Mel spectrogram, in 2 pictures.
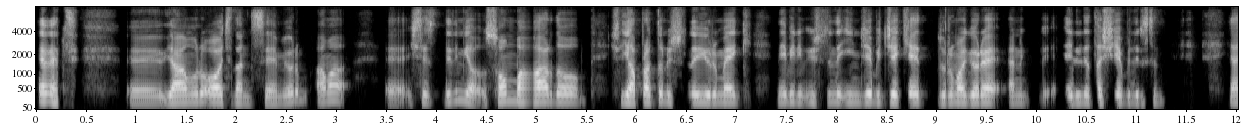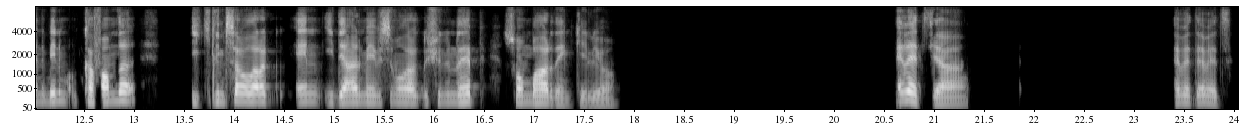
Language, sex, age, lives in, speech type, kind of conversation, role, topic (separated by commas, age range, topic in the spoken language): Turkish, male, 30-34, Bulgaria, conversation, unstructured, none, En sevdiğiniz mevsim hangisi ve neden?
